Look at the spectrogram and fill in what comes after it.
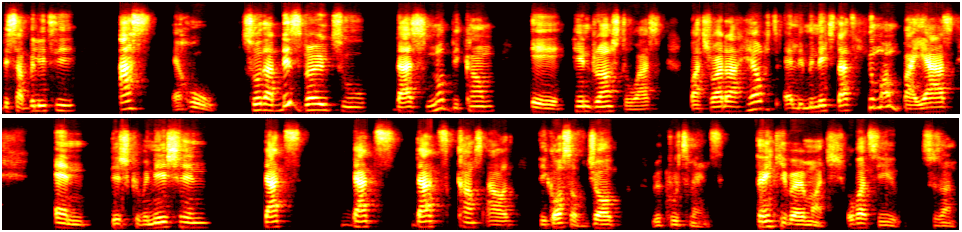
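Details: Adult man from Ghana who describes himself as a person who stammers, real recording of his own speech; stuttering.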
